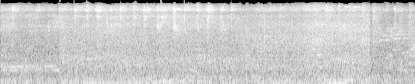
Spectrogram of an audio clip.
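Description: Busy city street noise: a steady roar of traffic, with a low engine rumble that swells from about three to seven seconds in, under music and voices.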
